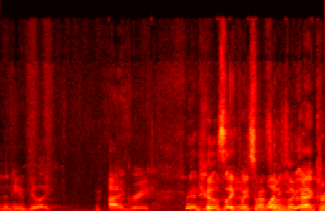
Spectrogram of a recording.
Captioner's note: laughs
